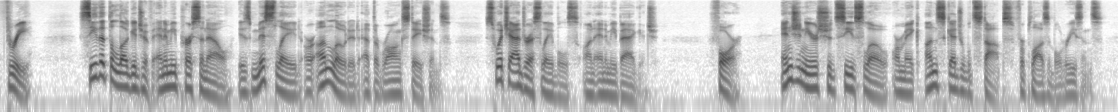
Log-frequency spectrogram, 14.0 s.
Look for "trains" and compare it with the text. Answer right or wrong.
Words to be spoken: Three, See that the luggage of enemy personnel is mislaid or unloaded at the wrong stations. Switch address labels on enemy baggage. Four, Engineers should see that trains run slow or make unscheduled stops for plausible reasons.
wrong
